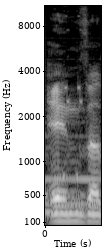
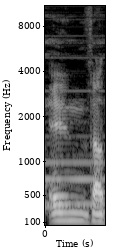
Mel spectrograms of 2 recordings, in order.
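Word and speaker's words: 円座: 座布団ではない、円座だ。円座と読む。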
